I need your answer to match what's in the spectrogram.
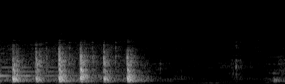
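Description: Six firm, evenly spaced knocks on a door, fairly loud, followed by near silence with a couple of faint, soft sounds.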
